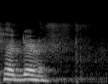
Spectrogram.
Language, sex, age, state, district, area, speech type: Sindhi, female, 30-45, Delhi, South Delhi, urban, read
